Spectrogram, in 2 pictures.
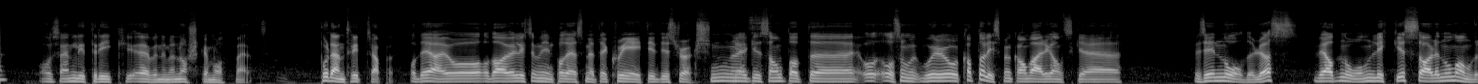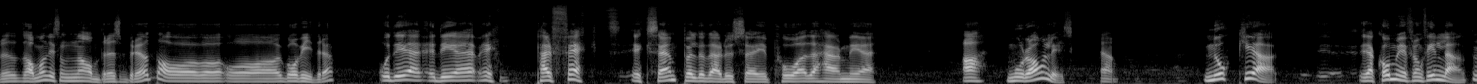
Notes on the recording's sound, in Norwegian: live fra Oslo Business Forum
